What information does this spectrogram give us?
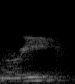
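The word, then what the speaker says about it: Mayre: And although you can't see Pipers, because it's, a lot of people call it the Mayor Building, but it's actually technically pronounced Marie. It's a weird spelling. It's M-A-Y-R-E, I think it is.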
